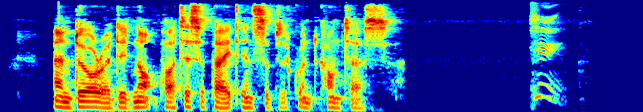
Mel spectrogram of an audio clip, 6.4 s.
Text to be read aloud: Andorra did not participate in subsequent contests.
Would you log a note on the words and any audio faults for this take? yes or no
yes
